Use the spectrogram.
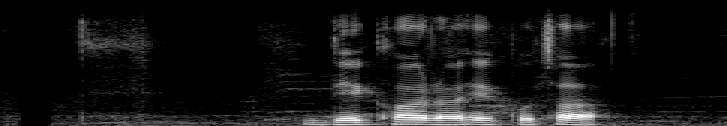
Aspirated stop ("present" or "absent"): present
